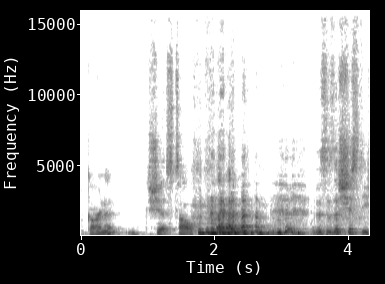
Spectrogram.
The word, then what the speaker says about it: schist: And make sure you get that pronounced correctly. Garnet? Schist.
